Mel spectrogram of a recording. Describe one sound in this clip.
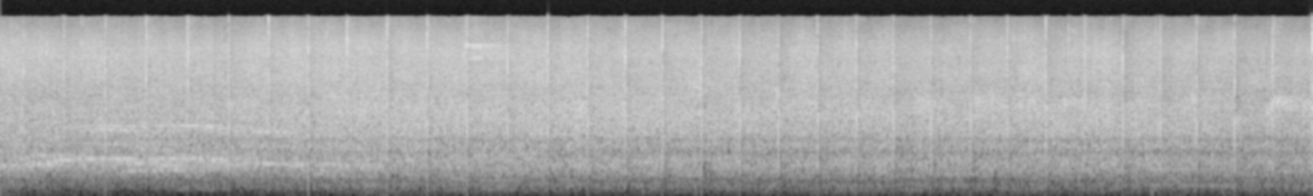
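A large band plays music in an echoing hall.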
